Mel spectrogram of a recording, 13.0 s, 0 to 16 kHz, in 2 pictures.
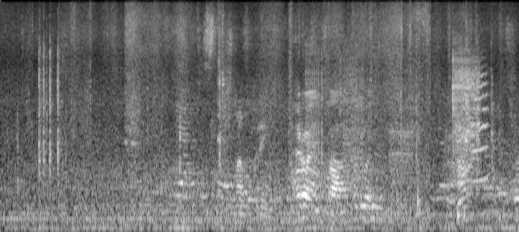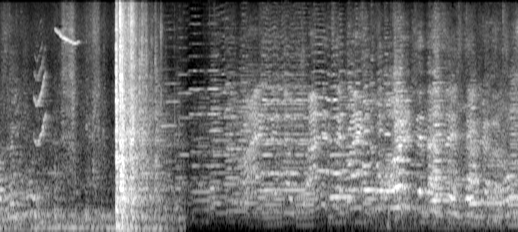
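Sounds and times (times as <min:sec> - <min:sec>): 
door creaking and squeaking open: 0:00.4 - 0:00.9, 0:03.8 - 0:08.9
murmur of voices: 0:01.9 - 0:07.5, 0:08.7 - 0:12.9.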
